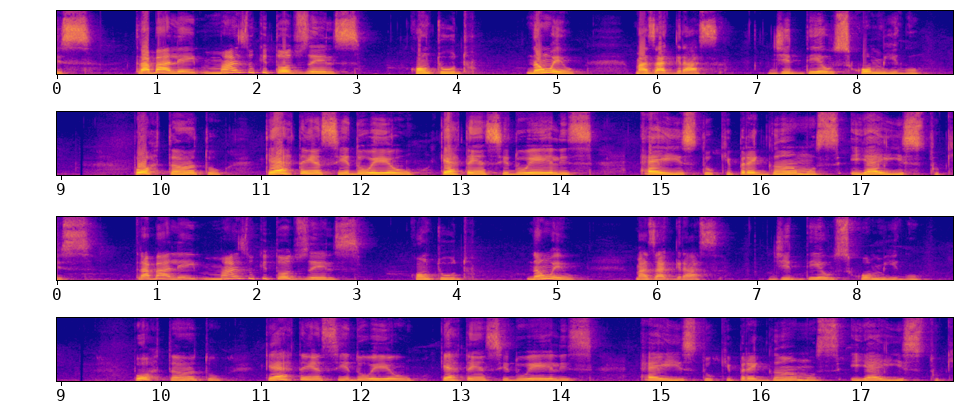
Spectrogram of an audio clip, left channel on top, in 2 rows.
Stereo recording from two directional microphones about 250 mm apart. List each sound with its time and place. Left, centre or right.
0.0 s a woman's voice: left
4.7 s a sound: left
6.1 s a woman's voice: left
9.7 s a woman's voice: left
